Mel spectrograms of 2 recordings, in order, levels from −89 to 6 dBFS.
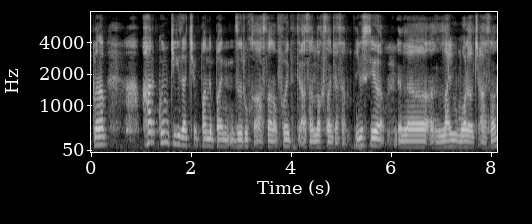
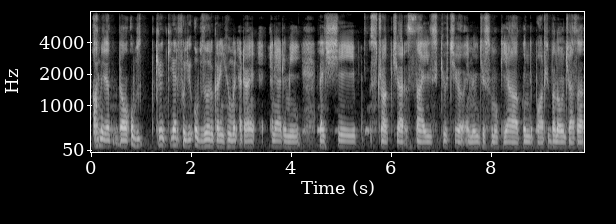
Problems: none marked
